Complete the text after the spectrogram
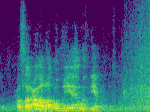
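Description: A man speaks clearly into a microphone, announcing.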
